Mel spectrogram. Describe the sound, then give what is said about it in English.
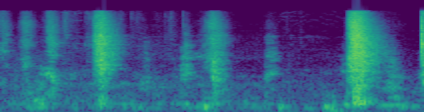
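Dogs play-fighting, with Holly grunting as she beats up Beans, a few sharp snorting grunts and huffs bursting out at irregular moments amid quieter scuffling and low growly rumbles, no one talking. “Are your dogs sneezing right now? They're fighting.”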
